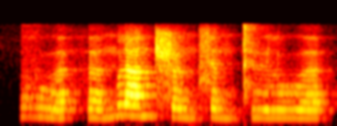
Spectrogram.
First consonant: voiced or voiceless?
voiced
